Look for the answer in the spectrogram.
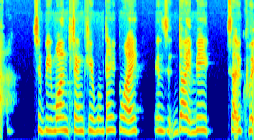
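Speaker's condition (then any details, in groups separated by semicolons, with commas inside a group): Cerebral palsy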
